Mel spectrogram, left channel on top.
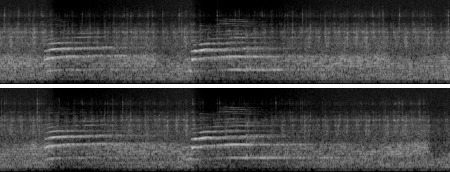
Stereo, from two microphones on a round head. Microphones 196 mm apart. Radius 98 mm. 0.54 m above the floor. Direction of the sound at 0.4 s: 5° left (ahead or behind).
